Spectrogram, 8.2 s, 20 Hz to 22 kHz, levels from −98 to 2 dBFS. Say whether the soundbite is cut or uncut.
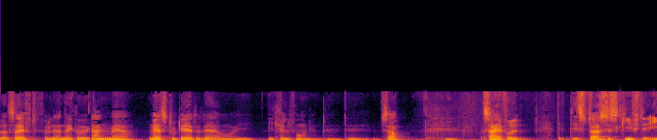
cut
